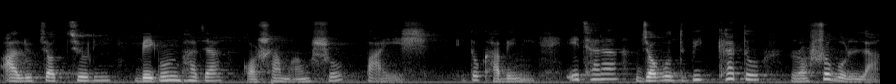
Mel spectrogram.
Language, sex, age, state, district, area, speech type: Bengali, female, 45-60, West Bengal, Paschim Bardhaman, urban, spontaneous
